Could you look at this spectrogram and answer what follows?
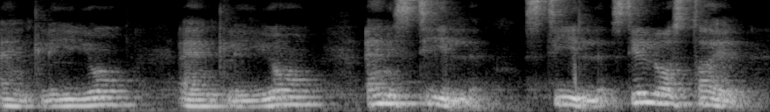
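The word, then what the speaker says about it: style: حرف الواي هنا اللي هو اسمه اي جريك بالفرنساوي بيساوي الاي اللي هي بالفرنساوي بتتنطق اي تبقى ستي، ستي، اي، اي تبقى ستيل ولا ستايل؟ ستيل، والحرف الاخير ما بيتنطقش.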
